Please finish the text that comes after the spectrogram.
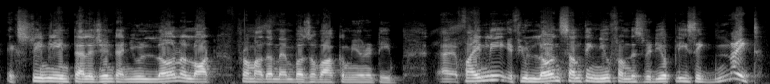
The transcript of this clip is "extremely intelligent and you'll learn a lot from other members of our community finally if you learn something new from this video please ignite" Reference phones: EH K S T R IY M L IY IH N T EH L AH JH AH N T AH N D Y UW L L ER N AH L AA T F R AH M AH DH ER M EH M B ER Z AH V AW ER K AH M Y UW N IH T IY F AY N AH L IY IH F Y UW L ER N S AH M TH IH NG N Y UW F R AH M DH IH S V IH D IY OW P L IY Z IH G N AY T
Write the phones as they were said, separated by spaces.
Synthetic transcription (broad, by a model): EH K S T R IY M L IY IH N T EH L AH JH AH N T AH N D Y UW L L ER N AH L AA T F R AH M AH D ER M EH M B ER Z AH V AW ER K AH M Y UW N IH T IY F AY N AH L IY IH F Y UW L ER N S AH M T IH NG N Y UW F R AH M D IH S V IH D IY OW P L IY Z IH G N AY T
